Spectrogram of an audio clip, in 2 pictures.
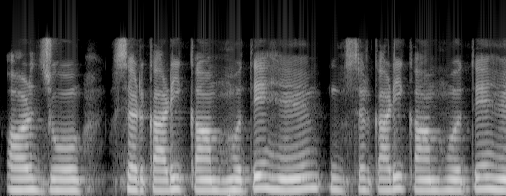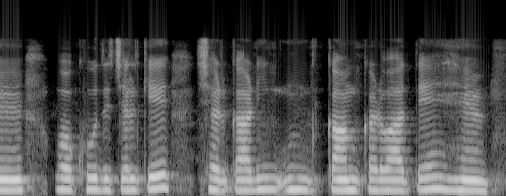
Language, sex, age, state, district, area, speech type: Urdu, female, 30-45, Bihar, Darbhanga, rural, spontaneous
